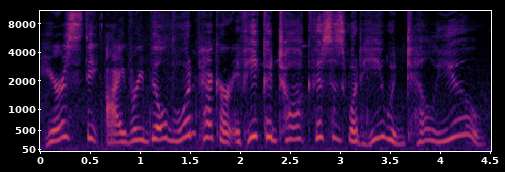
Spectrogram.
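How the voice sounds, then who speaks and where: A woman presenting a children's picture book in an expressive read-aloud style, speaking directly to young listeners. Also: sits high, normal speed. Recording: clear background noise, animal sounds.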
